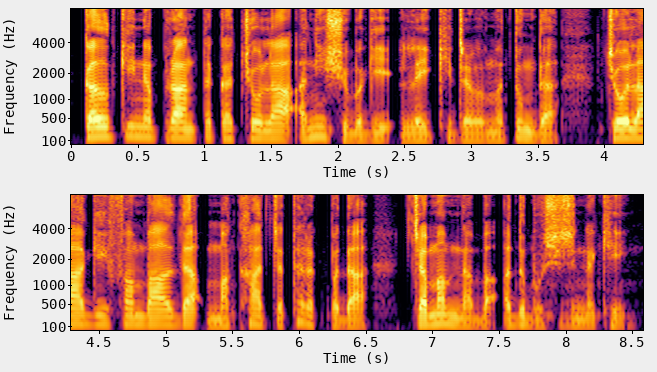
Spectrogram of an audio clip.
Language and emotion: Manipuri, neutral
